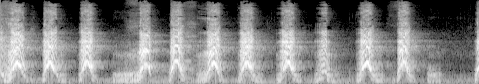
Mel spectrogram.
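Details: Hounds pursuing an escaping squirrel bark steadily, roughly two loud, ringing barks per second in an insistent rhythm, with one softer, lower growly note mixed in.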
